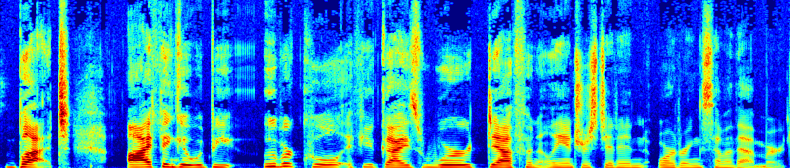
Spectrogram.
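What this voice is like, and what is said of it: Voice sounds off, unwell. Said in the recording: “my voice is still not sounding right”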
